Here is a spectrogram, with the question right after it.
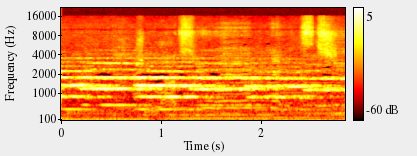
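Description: Fire engine siren wailing in the street, a steady, moderately distant tone passing by behind low traffic noise.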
